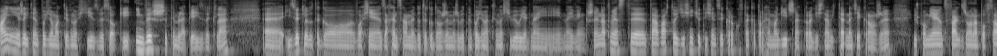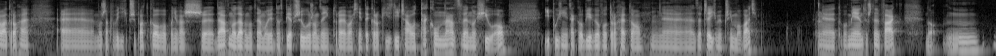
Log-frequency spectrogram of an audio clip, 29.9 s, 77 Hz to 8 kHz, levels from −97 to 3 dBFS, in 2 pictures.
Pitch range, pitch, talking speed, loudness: 85-100 Hz, 90 Hz, 170 wpm, -30 LUFS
